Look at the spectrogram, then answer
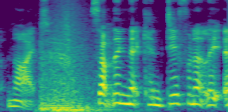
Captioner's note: swooshing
